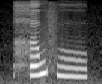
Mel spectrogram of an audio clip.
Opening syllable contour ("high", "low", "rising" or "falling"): rising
